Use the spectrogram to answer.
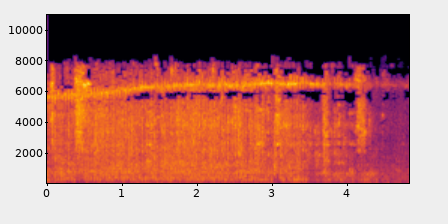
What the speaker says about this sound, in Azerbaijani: Elə girəcəkdə cəmaat yığışıb yolu təmizləyən traktoru tamaşa edirdi.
